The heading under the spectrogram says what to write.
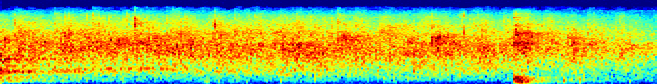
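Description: Steady audience applause fills the whole span, a dense wash of many hands clapping, with one slightly louder thump near the end and no voices.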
